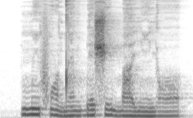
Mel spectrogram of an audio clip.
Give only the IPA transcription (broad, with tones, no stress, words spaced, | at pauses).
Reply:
mĩ˦fɔ̃˦˨dɛ̃˨˦ ɡ͡be˦ʃi˦˨ma˧ jĩ˨jɔ˧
